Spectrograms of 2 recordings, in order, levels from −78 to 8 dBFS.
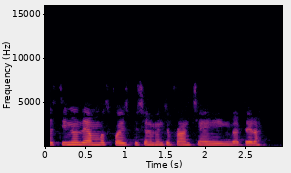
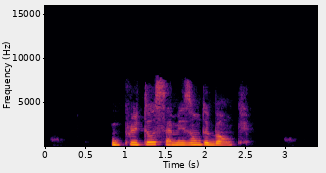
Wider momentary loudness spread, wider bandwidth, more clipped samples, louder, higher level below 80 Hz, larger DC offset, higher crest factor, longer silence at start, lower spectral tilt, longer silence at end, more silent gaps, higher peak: second, 5 LU vs 8 LU; about the same, 7.6 kHz vs 8.2 kHz; neither; second, -29 LUFS vs -18 LUFS; second, -68 dBFS vs -62 dBFS; neither; about the same, 20 dB vs 16 dB; second, 0.05 s vs 0.85 s; about the same, -6.5 dB/octave vs -6 dB/octave; second, 0.25 s vs 0.9 s; neither; second, -10 dBFS vs -4 dBFS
